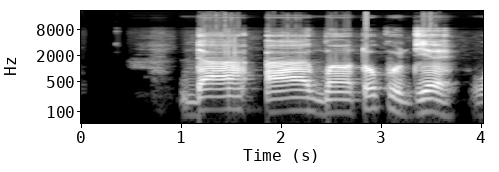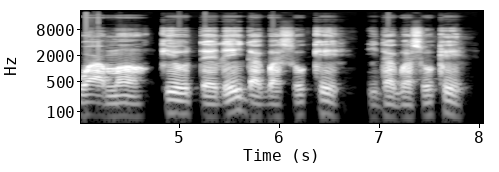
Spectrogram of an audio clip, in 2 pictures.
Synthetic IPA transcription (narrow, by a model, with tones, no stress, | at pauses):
da˦a˨ɡ͡bã˨to˦ku˦˨di˦ɛ˦˨ | wa˨mã˨ke˦o˧tɛ˨le˨˦i˦˨da˨ɡ͡ba˨so˦ke˦˨ | i˨da˨ɡ͡ba˨so˨˦ke˦˨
